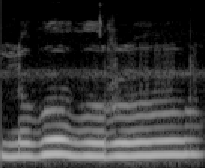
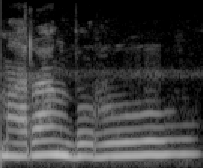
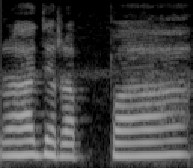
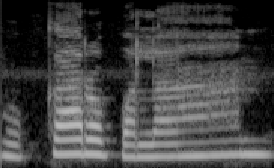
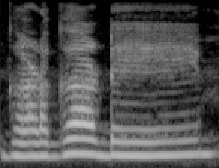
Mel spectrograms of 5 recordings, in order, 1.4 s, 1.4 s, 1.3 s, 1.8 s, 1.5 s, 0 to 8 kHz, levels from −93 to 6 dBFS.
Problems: background sounds at intervals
